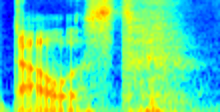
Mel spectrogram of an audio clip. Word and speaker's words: Taoist: And we know for a fact that that's pronounced Taoist. – Taoist. Oh, that's a T there.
